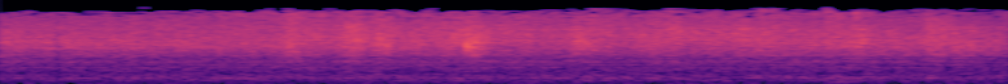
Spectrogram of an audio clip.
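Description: Ground meat, potatoes and diced carrots sizzling steadily in an oiled wok, with a few faint scrapes of a spatula stirring the mix near the middle.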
